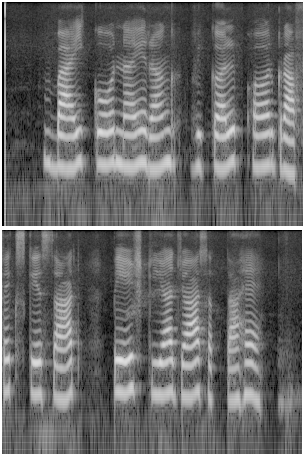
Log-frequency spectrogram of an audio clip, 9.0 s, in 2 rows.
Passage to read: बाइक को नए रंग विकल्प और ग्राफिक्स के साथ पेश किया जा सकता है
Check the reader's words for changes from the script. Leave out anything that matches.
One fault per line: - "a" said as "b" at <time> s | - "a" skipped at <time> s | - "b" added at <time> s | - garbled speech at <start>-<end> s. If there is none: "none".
none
